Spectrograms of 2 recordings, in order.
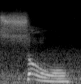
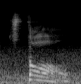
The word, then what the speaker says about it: Sol: It's pronounced stall. That's how we apparently say it in the Star Citizen universe. We don't say soul, we say the Sol system.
